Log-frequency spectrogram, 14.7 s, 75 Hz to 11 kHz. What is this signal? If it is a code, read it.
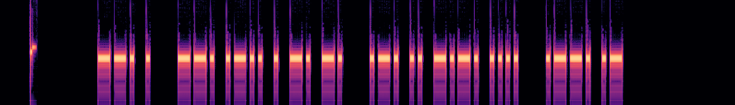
Morse code, heard as a keyed tone, about 15 wpm, 700 Hz. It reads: GE GLENN RICH PA
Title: K1USN SST QSO Practice - 15wpm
